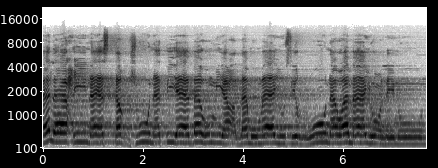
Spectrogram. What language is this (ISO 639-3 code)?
ara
